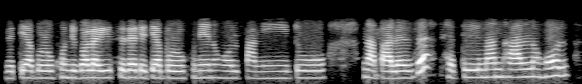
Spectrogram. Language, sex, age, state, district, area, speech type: Assamese, female, 30-45, Assam, Sivasagar, rural, conversation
